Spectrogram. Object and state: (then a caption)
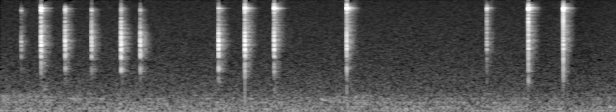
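Glazed ceramic knob. A small, round, dark blue glossy glazed knob or button, ceramic or possibly glass, is held up and tapped with a thin metal pin. Thirteen sharp, bright, high-pitched ticks come in uneven bursts, each dying away almost instantly with no low body to the sound.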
